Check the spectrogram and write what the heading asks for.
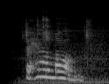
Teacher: this is a question too but it has a falling tone a falling tone is used with information questions there are questions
